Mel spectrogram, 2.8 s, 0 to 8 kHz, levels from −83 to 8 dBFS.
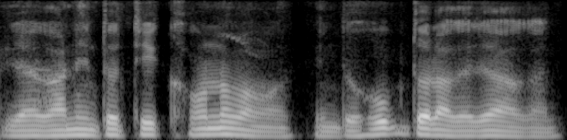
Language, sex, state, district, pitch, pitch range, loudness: Chakma, male, Tripura, Dhalai, 110 Hz, 100-125 Hz, -19 LUFS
